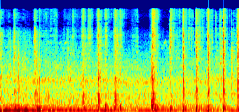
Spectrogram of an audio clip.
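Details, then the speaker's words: Car at idle while stationary, under the car near the front catalytic converters: quick, uneven tinny clattering bursts over a low engine hum from a loose exhaust heat shield that wobbles back and forth; it must be fastened, e.g. with cable ties. "der ist lauter und der wackelt auch hin und her damit"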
